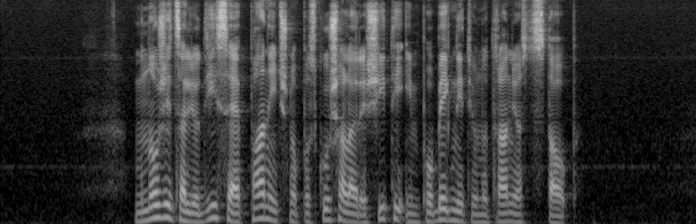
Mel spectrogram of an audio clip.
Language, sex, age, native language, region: Slovenian, male, 18-29, Slovenian, Drava region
